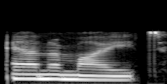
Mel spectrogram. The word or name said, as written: Annamite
